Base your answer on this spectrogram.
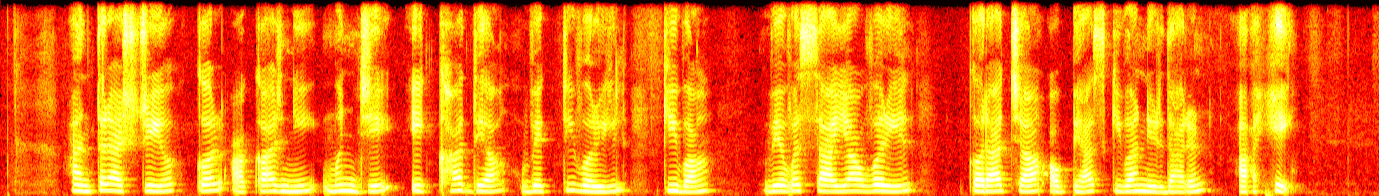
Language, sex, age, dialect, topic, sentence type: Marathi, female, 18-24, Varhadi, banking, statement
